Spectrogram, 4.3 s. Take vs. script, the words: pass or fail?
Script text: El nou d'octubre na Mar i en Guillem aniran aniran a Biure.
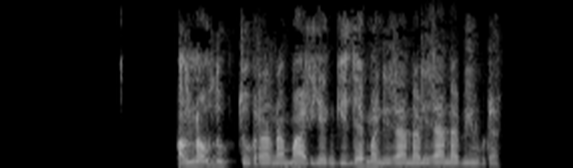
pass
